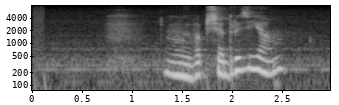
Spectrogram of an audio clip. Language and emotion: Russian, neutral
